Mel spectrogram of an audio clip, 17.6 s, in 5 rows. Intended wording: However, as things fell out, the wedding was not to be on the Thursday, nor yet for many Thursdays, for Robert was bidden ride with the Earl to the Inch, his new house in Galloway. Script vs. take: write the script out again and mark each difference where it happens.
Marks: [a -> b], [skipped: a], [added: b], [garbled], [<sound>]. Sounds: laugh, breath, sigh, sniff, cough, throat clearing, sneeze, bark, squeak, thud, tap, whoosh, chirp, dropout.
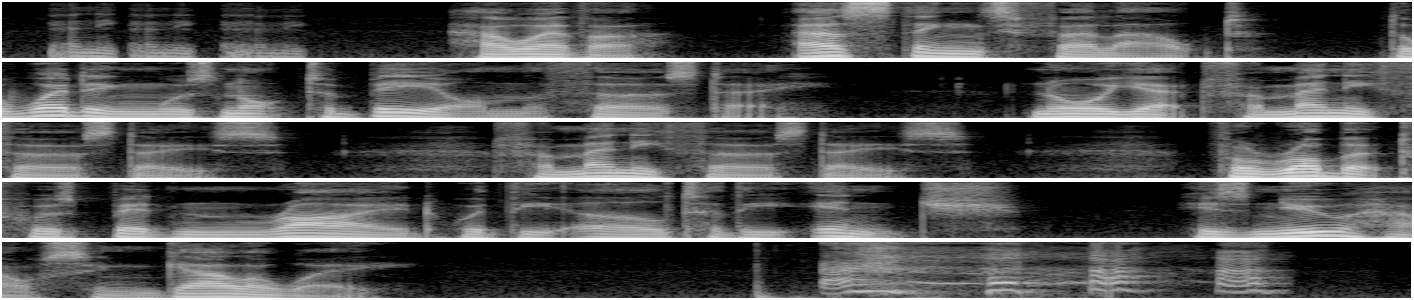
[laugh] However, as things fell out, the wedding was not to be on the Thursday, nor yet for many Thursdays, for [added: many Thursdays for] Robert was bidden ride with the Earl to the Inch, his new house in Galloway. [laugh]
